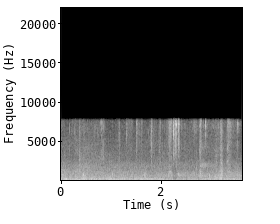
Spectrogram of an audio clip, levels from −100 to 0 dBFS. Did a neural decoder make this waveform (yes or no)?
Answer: no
